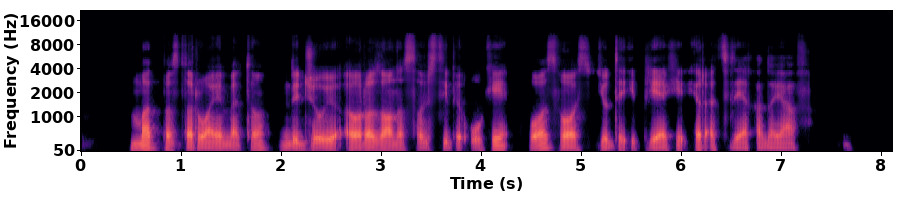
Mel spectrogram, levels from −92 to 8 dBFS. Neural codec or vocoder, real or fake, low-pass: codec, 24 kHz, 1.2 kbps, DualCodec; fake; 10.8 kHz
